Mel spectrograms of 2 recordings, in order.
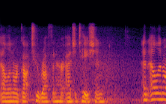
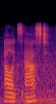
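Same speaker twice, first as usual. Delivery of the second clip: usual speaking voice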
